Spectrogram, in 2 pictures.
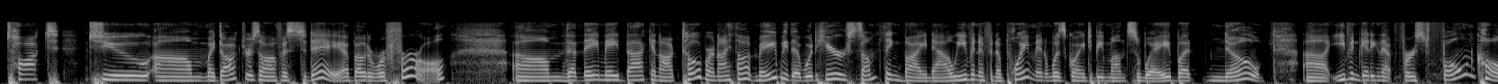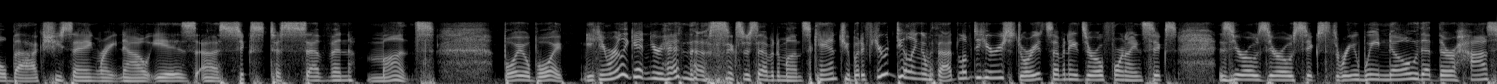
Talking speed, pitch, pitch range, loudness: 190 wpm, 200 Hz, 175-225 Hz, -24 LUFS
